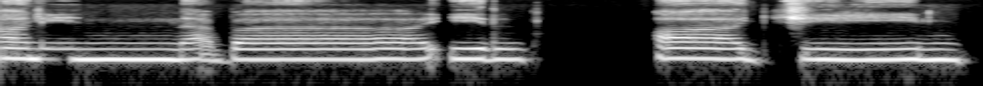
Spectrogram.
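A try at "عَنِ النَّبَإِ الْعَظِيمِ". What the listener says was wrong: আদিম, কিন্তু আনিন নাবা টান দিলেন কেন? আলিফ আছে বলে? না, নিচে তো এটা হামজা দেখেন। আনিন আনিন নুনে সাদ্দা আছে। আনিন নাবাইল, আনিন নাবাইল আযীম।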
